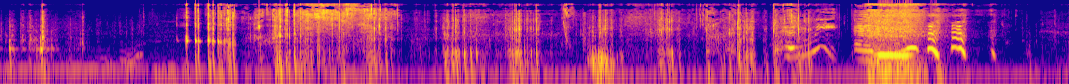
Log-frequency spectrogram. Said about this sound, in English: Do you want to hear some crunching?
